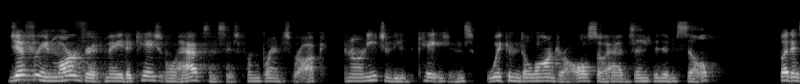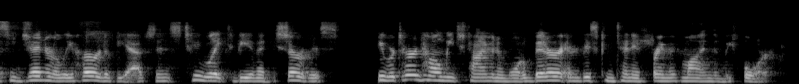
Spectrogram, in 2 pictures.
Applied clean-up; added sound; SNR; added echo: neural mask model DeepFilterNet 3.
